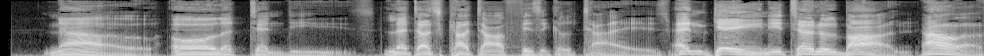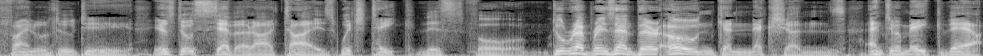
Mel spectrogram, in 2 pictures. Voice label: PRIEST EVIL DARK; animation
